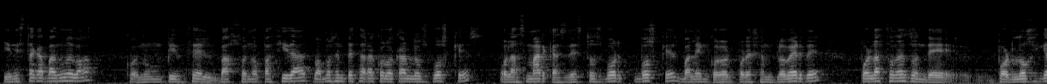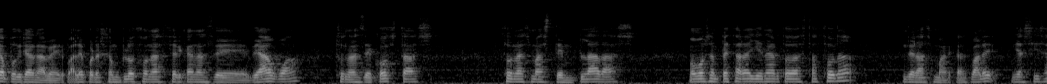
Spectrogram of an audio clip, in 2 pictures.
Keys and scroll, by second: 3.0 [, 16.2 space.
